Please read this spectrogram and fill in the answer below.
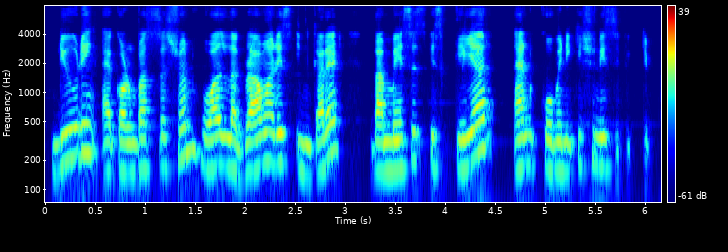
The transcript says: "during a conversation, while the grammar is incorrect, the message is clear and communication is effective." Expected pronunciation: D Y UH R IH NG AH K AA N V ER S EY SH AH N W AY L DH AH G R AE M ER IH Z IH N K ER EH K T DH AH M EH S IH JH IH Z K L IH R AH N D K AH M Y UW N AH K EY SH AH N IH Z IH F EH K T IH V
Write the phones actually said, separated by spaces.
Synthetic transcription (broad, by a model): D Y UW R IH NG AH K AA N P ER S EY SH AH N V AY L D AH G R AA M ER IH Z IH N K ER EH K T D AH M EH S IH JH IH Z K L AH R AH N D K AH M Y UW N AH K EY SH AH N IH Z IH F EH K T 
